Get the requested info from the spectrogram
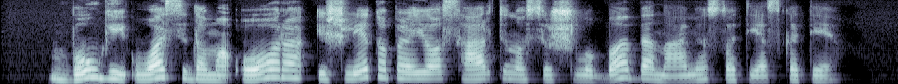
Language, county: Lithuanian, Kaunas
